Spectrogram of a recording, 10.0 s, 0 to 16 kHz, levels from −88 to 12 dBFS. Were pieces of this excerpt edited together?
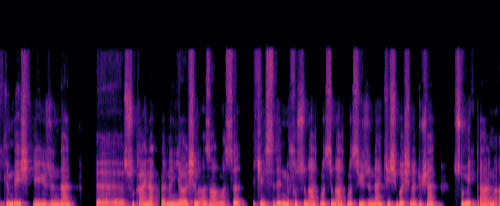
yes; 2 cuts; at 5.0 s, 6.6 s

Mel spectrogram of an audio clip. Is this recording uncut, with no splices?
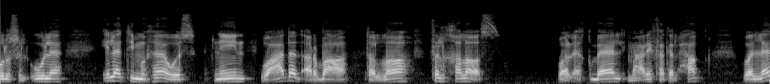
no; 5 cuts; at 2.0 s, 2.6 s, 3.6 s, 4.1 s, 6.3 s

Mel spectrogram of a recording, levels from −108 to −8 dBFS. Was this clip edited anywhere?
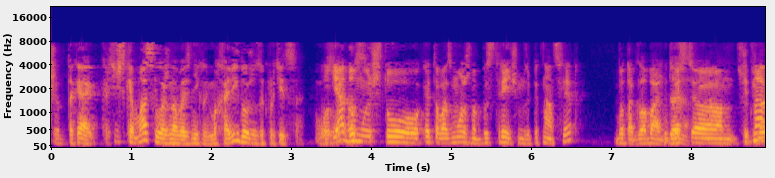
no; 0 cuts

